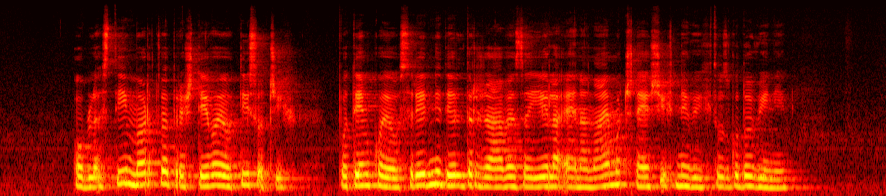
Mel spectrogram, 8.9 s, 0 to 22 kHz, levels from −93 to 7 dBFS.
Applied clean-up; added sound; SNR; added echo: none; none; none; none.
